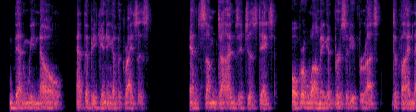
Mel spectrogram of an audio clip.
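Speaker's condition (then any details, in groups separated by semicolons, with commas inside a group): Laryngectomy; voice box removed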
